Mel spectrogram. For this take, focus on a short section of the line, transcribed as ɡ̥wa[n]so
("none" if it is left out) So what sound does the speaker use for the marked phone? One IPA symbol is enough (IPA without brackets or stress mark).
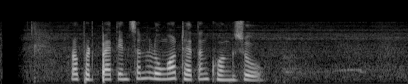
ŋ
